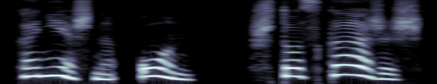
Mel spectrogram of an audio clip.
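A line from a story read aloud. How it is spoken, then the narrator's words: Lisping. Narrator (Russian): шепелявит Витька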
